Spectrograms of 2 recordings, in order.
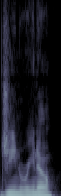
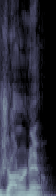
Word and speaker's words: Jean Reno: I think that there's issues with Onimusha because of the likeness of Gene Reno in Onimusha 3. Okay. And is that based on a real person? Jean Reno? Yeah. Oh, Jean Reno.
